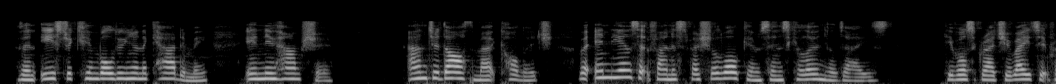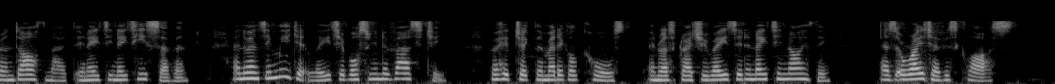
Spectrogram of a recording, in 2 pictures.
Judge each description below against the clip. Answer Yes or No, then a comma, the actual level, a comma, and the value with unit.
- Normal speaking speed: Yes, average, 150 wpm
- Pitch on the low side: No, high, 225 Hz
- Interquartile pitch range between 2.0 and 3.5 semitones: No, average, 4.2 semitones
